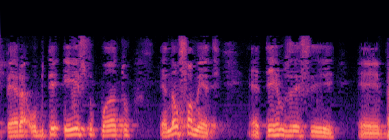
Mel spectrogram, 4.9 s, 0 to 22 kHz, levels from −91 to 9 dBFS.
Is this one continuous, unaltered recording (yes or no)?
yes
